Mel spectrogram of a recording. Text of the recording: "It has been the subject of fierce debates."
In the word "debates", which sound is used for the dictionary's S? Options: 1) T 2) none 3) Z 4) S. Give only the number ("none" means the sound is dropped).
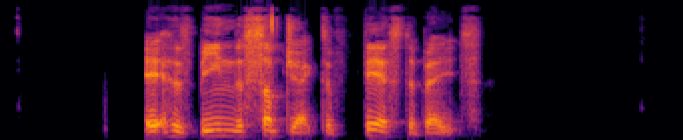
2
